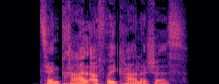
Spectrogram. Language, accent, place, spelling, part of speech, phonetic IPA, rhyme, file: German, Germany, Berlin, zentralafrikanisches, adjective, [t͡sɛnˌtʁaːlʔafʁiˈkaːnɪʃəs], -aːnɪʃəs, De-zentralafrikanisches.ogg
- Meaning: strong/mixed nominative/accusative neuter singular of zentralafrikanisch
